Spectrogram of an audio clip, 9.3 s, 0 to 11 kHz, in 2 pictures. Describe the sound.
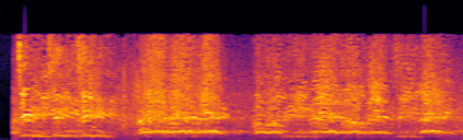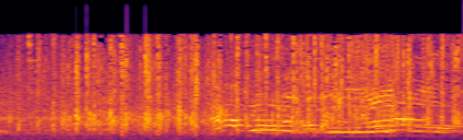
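A crowd of over 4,000 people watching the rescue of trapped miners chants in loud, rhythmic bursts of "chi-chi-chi, le-le-le" (meaning Chile) as each miner is raised, with voices rising and falling over continuous cheering, whistles and shouting.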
